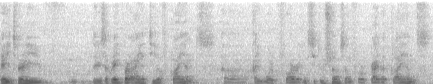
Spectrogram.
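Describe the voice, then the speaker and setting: With a Catalan Spanish accent, a man speaks at a fairly slow pace and a medium pitch with fairly even intonation. Audible room echo and noticeable background noise fill the recording. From Spain, Barcelona (Catalonia). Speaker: photograph conservator. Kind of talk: interview. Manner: halting.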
